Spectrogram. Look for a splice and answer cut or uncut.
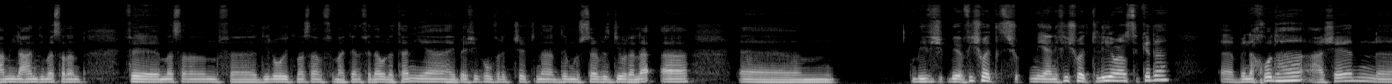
uncut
